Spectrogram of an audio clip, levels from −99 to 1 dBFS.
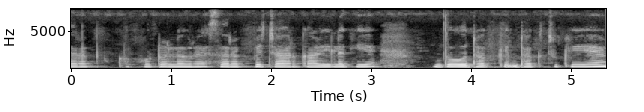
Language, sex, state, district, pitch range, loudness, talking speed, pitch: Hindi, female, Odisha, Nuapada, 225-245 Hz, -15 LUFS, 190 wpm, 230 Hz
